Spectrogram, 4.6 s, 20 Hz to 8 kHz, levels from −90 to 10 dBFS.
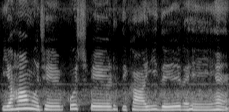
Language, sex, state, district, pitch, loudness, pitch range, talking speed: Hindi, female, Madhya Pradesh, Katni, 225 Hz, -16 LUFS, 215-240 Hz, 105 wpm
